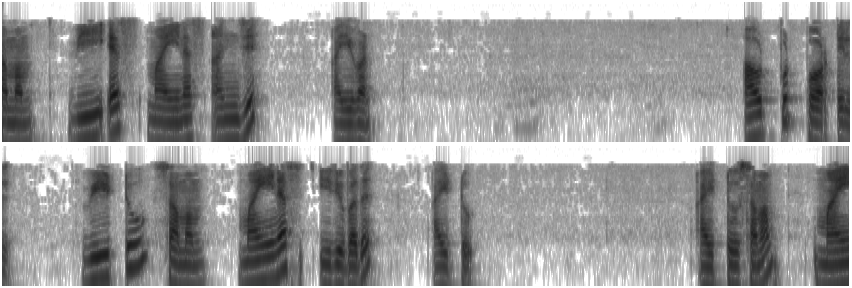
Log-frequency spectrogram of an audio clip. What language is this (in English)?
Malayalam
